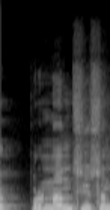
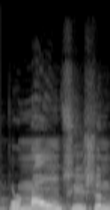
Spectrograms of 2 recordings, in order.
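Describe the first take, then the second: First: Said in the usual way. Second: Second syllable of "प्रोनाउंसिएशन" said like the word "noun"; "प्रोनाउंसिएशन" with an "ow" sound instead of a short "nun"; mispronounced. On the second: Shown as a demonstration. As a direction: say "प्रोनाउंसिएशन" wrongly as pro-NOUN-see-ay-shun. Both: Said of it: "तो ये गलत होगा".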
